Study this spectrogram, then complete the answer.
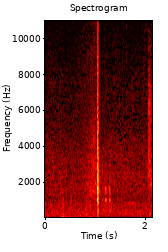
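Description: A baseball smacks sharply into a mitt once.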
